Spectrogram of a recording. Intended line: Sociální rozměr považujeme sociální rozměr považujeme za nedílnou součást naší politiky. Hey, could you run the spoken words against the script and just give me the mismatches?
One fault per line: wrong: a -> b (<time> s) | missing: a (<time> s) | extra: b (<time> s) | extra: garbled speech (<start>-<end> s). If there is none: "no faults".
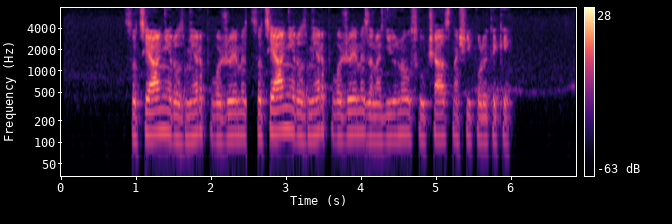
no faults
